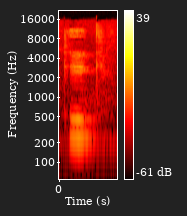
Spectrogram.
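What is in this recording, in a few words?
Santali female right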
